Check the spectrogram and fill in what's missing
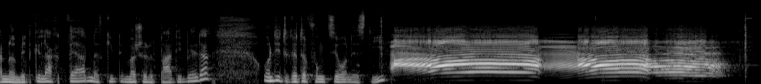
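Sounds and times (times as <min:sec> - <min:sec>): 
speech: 0:00.0 - 0:04.4
cow mooing played by a camera: 0:03.9 - 0:07.4.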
